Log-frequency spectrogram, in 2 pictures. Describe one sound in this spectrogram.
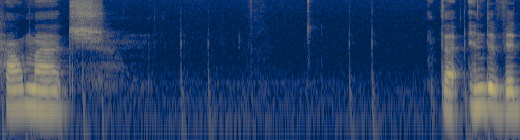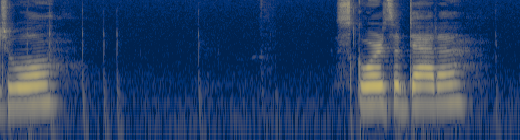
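A stylus taps and scratches lightly on a tablet.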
